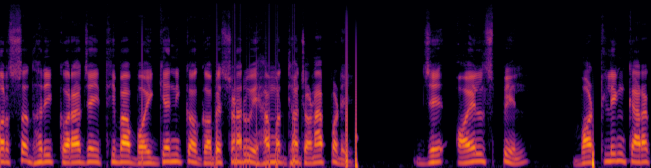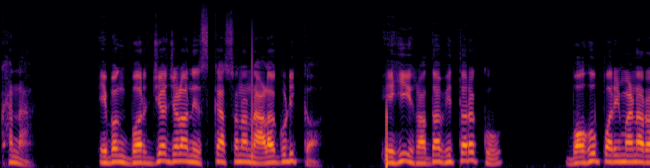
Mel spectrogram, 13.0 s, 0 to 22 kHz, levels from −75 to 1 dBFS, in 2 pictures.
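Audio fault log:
1.42–1.44, 3.46–3.58, 5.92–5.95, 9.03–9.05 and 10.37–10.39 s, loud pop: a sudden voltage step, likely from a plug, switch, static or driver glitch, enters the signal path and lands as a sharp thump roughly 15 to 20 dB above the speech, doubled at 3.46 s. The first comes right after "ଧରି କରାଯାଇଥିବା", and the speech carries on underneath each one.
2.11–3.01 s, processor overload crackle: the processor keeps missing its deadlines for short audio buffers, in a pattern that fits roughly 10 ms blocks with several dozen dropped. Each dropped block is skipped outright, leaving a hard-edged gap, and the run of gaps tears gritty crackle through the speech until the load eases.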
